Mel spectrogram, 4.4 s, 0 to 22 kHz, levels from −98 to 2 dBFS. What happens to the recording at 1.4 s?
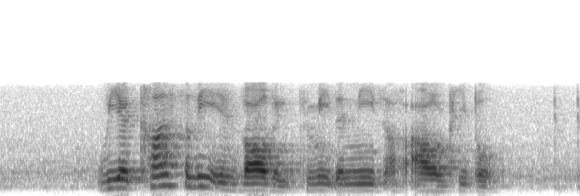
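Nothing goes wrong at 1.4 s; the speech carries on intact through that moment, with the narrow telephone band of the G.711 line the same as before.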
